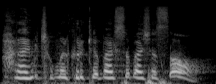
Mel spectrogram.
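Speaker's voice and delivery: high, sustained questioning voice; sceptical question. Acted. Serpent sowing doubt about God's word, high-pitched question. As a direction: hold it high as a doubting challenge.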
